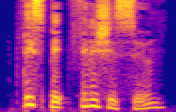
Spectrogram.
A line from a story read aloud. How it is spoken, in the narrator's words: whispered the dog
